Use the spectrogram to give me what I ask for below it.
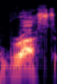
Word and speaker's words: Brust: none other than brust it rhymes with the trust that's the good naman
